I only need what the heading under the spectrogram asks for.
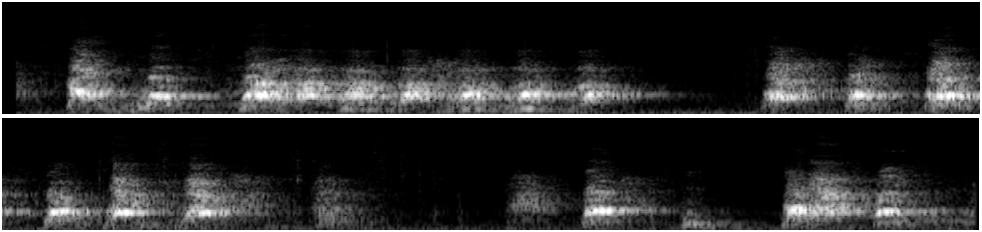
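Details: Miniature Mexican hairless dog puppies (xoloizcuintle) playing, giving bursts of short, rapid, high-pitched yapping barks in clusters of several, with brief pauses between bursts.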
